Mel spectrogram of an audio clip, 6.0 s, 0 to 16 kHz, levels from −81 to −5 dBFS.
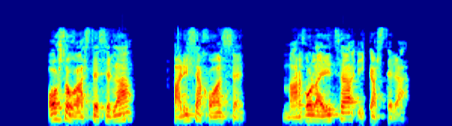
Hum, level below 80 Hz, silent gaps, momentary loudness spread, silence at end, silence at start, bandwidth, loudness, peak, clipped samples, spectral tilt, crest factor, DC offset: none; -66 dBFS; 1.82-2.23 s, 3.28-3.76 s; 12 LU; 0.6 s; 0.65 s; 7.8 kHz; -17 LUFS; 0 dBFS; under 0.1%; -4 dB/octave; 18 dB; under 0.1%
